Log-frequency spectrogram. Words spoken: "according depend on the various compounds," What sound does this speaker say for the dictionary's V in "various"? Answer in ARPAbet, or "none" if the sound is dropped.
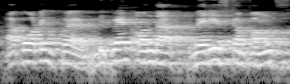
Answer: V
